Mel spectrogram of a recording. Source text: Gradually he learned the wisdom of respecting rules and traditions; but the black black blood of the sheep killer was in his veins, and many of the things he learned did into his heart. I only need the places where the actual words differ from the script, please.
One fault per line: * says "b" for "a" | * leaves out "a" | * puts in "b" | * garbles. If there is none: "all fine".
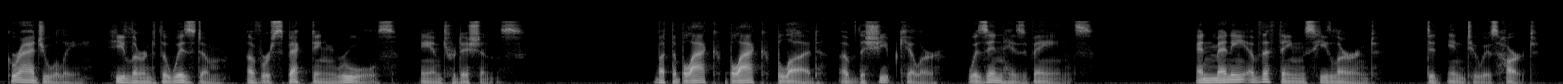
all fine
